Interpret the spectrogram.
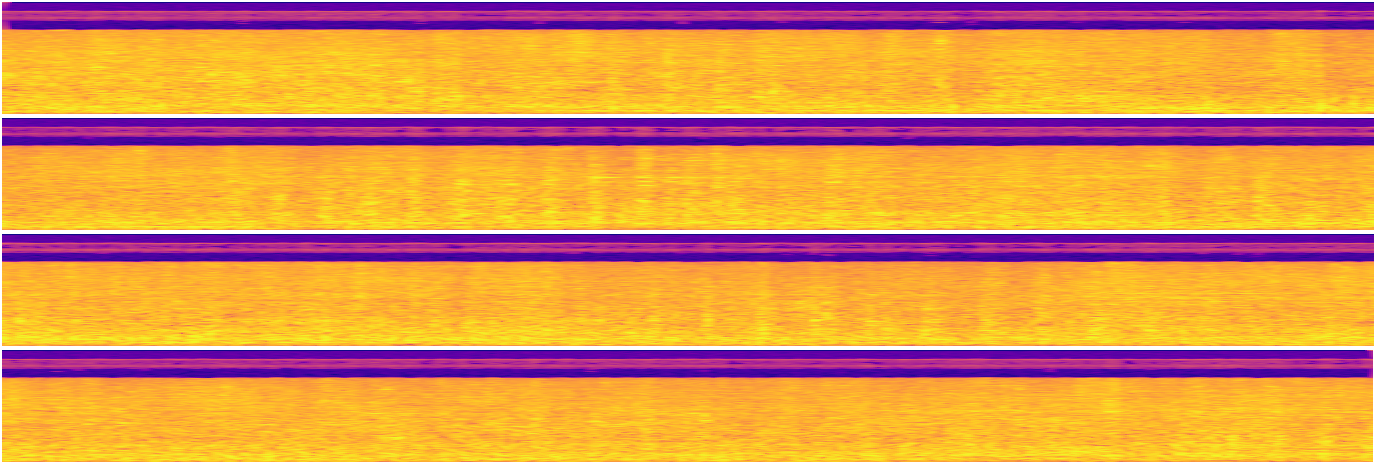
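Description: Double-stack container train's well cars rolling past at close range: a steady, loud noise of steel wheels running on the rails, with clicking from the wheels.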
